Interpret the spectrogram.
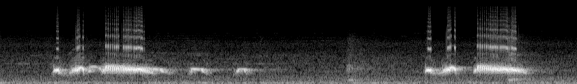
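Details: Spotted dove, a 'lắc mặt' type, repeating its cooing phrase twice: two short coos, then a long mellow note, with softer single coos in between; nearby and loud.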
